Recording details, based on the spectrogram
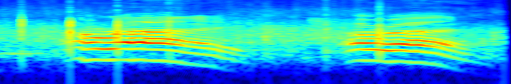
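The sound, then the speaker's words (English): A church audience at a Bible sermon claps briefly for Jesus, with scattered sharp claps under two loud, falling whoops or cheers, each lasting under a second. “Can we clap real quick for Jesus?”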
